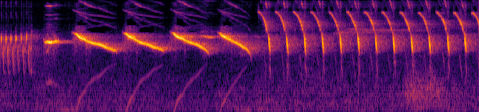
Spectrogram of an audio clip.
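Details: Excited caged male canary singing to stimulate a female for mating: four clear descending whistled slurs, then a rapid buzzy trill of repeated short notes.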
